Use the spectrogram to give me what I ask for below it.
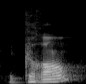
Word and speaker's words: grand: le grand le grand D à la fin ne se prononce pas d'accord grand c'est tu es dans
